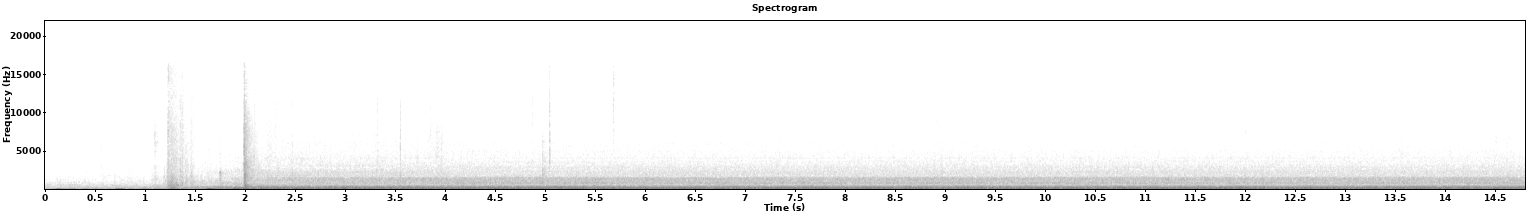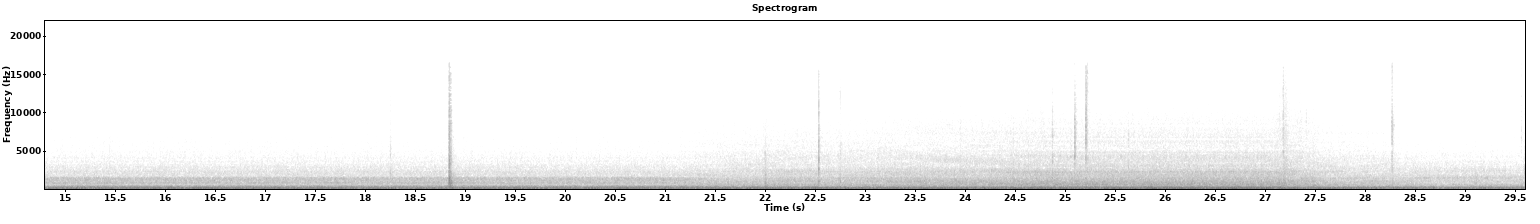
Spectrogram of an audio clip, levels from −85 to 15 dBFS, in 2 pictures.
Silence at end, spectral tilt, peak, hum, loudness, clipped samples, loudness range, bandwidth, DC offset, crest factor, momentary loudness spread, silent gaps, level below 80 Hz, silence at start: 0 s; -8 dB/octave; -24 dBFS; none; -42 LUFS; under 0.1%; 3 LU; 13 kHz; under 0.1%; 16 dB; 4 LU; none; -52 dBFS; 0 s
